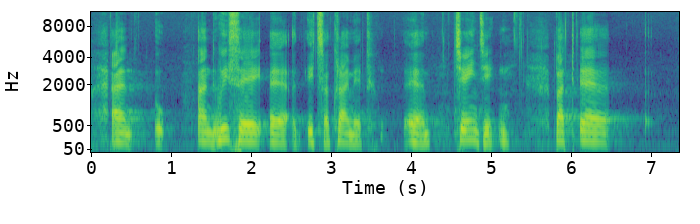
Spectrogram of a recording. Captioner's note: none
